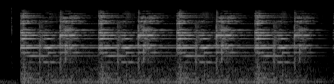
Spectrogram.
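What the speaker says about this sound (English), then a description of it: "dirty sounding bell." A gritty, distorted bell sample used in a hip-hop beat strikes in a steady repeating pattern, each bright metallic hit ringing out and decaying before the next, loud and alone.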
